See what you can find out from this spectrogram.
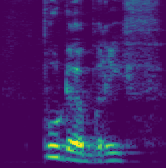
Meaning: powder letter (letter containing some powder, intended for harming, threatening or hoaxing someone)
- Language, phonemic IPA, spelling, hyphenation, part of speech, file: Dutch, /ˈpu.dərˌbrif/, poederbrief, poe‧der‧brief, noun, Nl-poederbrief.ogg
